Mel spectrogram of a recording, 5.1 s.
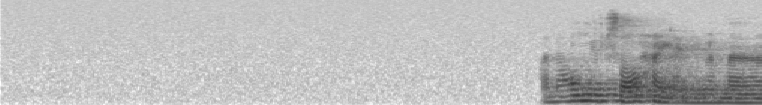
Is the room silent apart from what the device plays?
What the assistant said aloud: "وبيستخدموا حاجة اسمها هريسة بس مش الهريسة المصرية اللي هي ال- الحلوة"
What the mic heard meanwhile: No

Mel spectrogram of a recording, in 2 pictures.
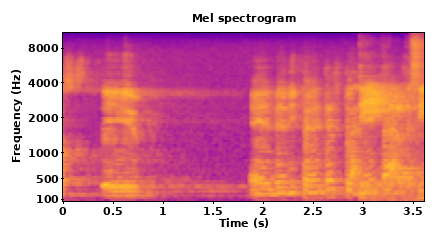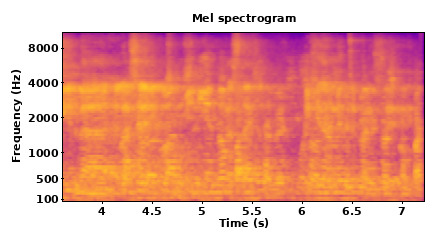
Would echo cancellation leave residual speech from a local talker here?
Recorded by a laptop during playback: Yes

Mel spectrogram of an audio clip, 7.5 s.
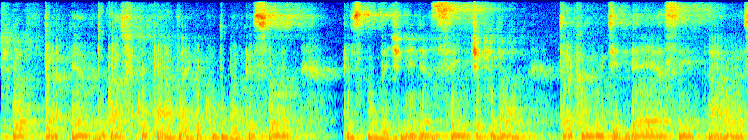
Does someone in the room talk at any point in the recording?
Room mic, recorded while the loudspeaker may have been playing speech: No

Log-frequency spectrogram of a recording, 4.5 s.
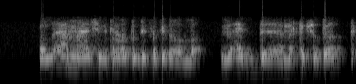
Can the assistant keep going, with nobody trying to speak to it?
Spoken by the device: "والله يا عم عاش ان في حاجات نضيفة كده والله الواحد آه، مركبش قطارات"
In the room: Yes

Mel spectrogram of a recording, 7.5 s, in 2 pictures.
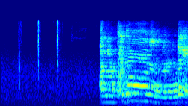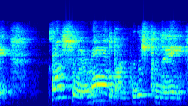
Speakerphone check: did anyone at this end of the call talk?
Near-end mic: No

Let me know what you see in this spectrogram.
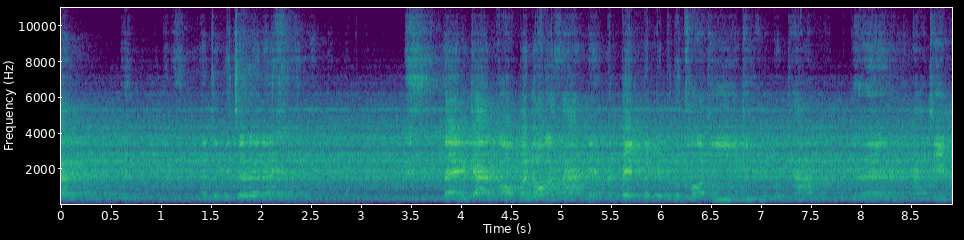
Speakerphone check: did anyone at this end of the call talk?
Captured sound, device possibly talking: No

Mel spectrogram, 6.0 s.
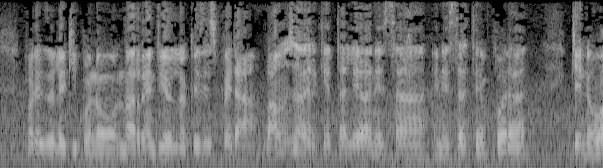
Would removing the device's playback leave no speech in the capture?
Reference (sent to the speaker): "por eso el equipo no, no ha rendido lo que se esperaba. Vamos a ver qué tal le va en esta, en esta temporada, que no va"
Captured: Yes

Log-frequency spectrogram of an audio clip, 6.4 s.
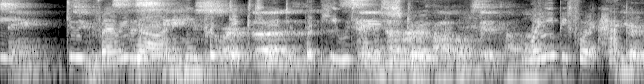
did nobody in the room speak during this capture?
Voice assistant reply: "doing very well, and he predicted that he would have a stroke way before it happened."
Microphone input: No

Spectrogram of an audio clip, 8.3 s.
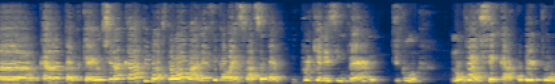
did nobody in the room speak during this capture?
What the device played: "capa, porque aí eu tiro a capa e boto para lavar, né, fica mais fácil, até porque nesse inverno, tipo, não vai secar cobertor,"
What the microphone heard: Yes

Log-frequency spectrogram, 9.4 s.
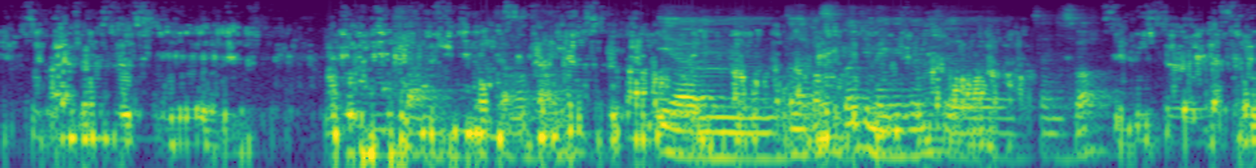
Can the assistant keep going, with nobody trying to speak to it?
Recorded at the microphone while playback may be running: No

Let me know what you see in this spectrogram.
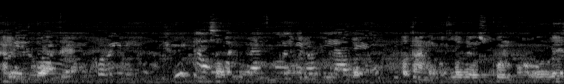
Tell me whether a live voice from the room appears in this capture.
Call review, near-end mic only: No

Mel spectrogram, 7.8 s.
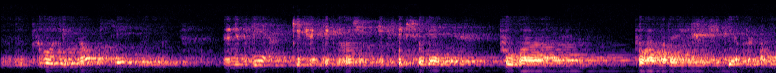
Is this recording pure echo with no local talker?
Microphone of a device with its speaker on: Yes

